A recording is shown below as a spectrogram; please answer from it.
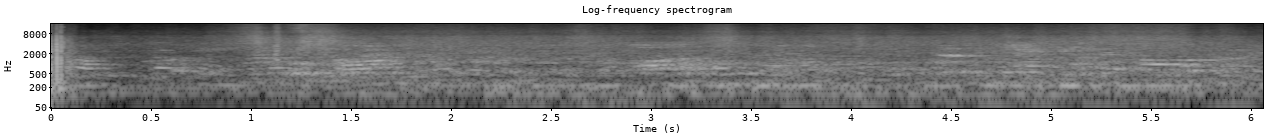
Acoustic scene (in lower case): crowded indoor space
